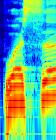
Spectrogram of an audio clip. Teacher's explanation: hukum bacaannya adalah mad wajib muttasil, dibaca sebanyak 5 harokat.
